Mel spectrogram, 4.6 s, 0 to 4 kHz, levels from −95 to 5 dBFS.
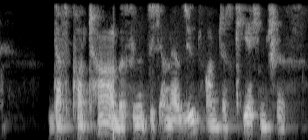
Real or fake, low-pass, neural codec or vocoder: real; 3.6 kHz; none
